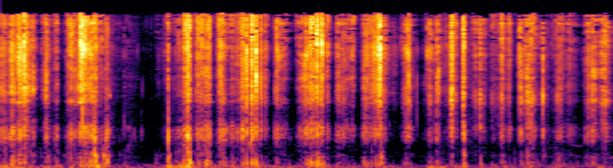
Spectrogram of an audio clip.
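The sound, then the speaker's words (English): Crunching and scraping of metal spoons chiselling out the insides of turnips, a dense run of many irregular crisp crunches at a busy, steady pace with no talk. “The crunching you're hearing, although it sounds like we're eating Monster Munch, is actually the noise of our spoons chiselling out the turnips.”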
